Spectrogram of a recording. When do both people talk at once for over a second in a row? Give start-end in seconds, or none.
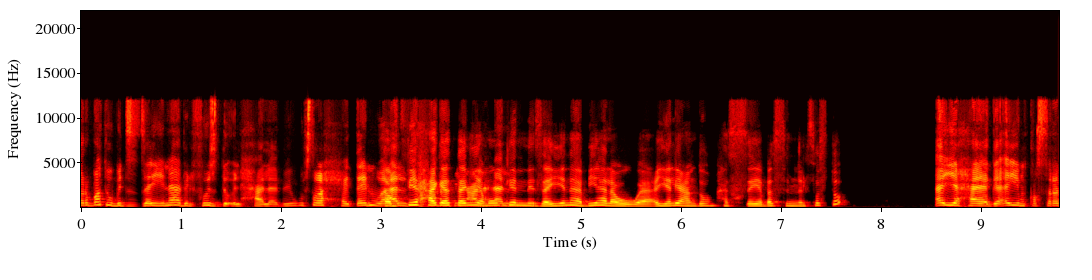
3.0-4.5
